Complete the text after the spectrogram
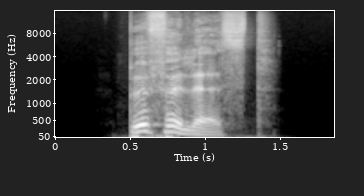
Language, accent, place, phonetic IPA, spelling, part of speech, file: German, Germany, Berlin, [ˈbʏfələst], büffelest, verb, De-büffelest.ogg
- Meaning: second-person singular subjunctive I of büffeln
